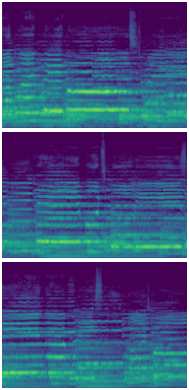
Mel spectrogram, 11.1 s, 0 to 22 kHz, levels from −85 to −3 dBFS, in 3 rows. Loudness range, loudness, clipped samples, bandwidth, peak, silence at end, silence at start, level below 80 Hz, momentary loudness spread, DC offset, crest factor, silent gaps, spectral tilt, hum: 6 LU; -25 LUFS; under 0.1%; 15 kHz; -10 dBFS; 0 s; 0 s; -56 dBFS; 13 LU; under 0.1%; 14 dB; none; -5 dB/octave; none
